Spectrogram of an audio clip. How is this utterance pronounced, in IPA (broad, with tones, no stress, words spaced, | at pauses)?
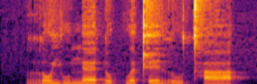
ro˨ju˨ŋɛ˨ ɗʊ˨kʷɛ˦kʼe˦ru˨ tʰa˨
